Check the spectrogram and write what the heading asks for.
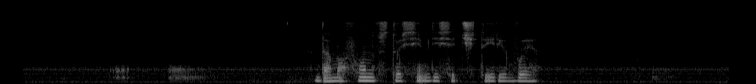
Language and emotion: Russian, neutral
